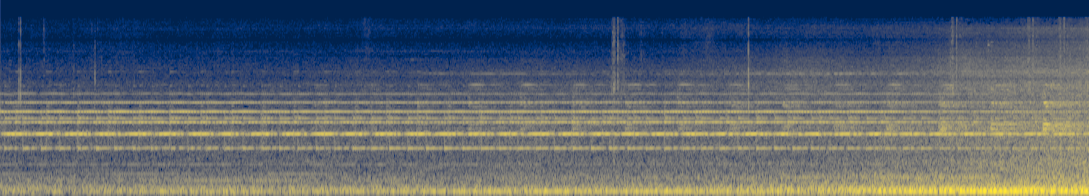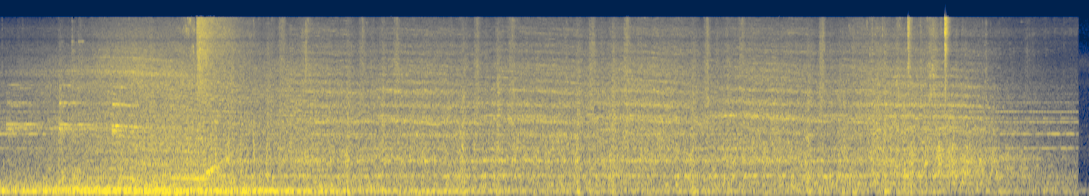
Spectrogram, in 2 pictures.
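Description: A train approaching and passing close by, growing louder to a peak about halfway through and staying loud as it rolls past. Steady high tones sound throughout, and the sound cuts off abruptly near the end.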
